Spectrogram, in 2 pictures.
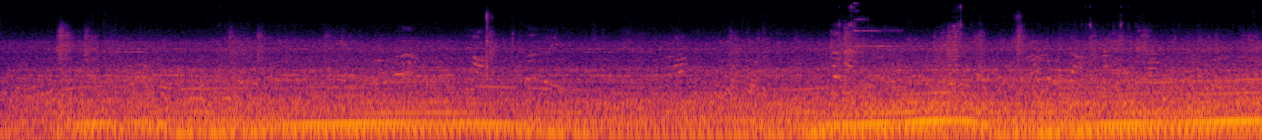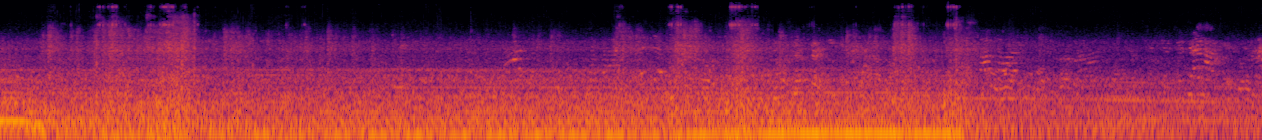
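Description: Mercedes-Benz Citaro city bus's diesel engine heard from inside the passenger saloon: a loud, low drone whose note shifts up and down through the first half, then holds steady until it drops away near the end. Scattered clicks and rattles through the second half.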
